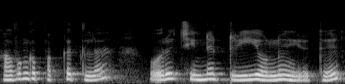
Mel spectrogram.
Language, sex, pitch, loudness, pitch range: Tamil, female, 225 Hz, -14 LUFS, 205-250 Hz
